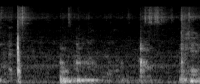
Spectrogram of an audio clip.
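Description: A single sharp click about a fifth of a second in, then soft voice sounds and a spoken 'okay' near the end.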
